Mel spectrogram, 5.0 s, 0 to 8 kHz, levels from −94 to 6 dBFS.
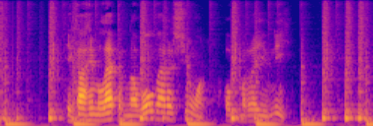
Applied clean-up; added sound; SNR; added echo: none; Drum kit; 5 dB; none.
